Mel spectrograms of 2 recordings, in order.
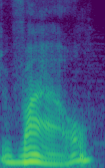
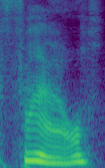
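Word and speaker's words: Phial: it's spelled with a pH but it's still pronounced vow not file uh even though that's that's become common these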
